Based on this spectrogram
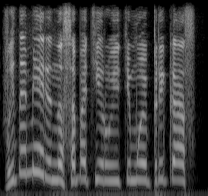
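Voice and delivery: high-pitched furious yell. A narrator's reading. Umbridge accusing Snape of sabotage, yelling. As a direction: yell it, losing all composure. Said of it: "заорала Амбридж".

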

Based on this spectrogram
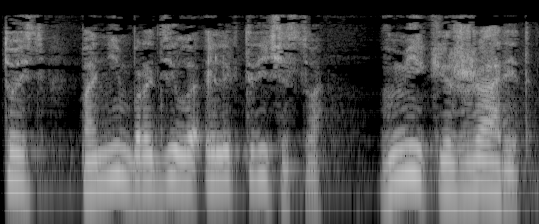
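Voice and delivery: lightly voiced wise old pilgrim; Duga's voice. Duga explains. (голос мудрого странника)

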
